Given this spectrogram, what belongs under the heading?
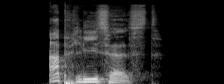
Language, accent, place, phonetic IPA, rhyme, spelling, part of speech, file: German, Germany, Berlin, [ˈapˌliːsəst], -apliːsəst, abließest, verb, De-abließest.ogg
- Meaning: second-person singular dependent subjunctive II of ablassen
